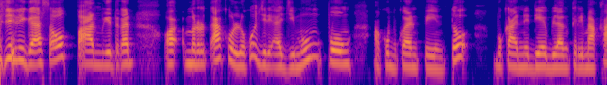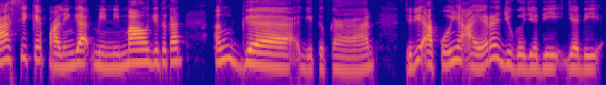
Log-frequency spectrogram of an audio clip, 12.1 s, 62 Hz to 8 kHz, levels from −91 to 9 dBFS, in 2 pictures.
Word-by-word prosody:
jadi 265 0 +2
nggak 215 -1 +4
sopan 260 -8 +2
gitu 205 +1 -3
kan. 215 +1 +2 0.2
O - - -5 0.2
menurut 215 -1 -2
aku, 270 0 +3
"Loh 190 0 -2
kok - - -3
jadi 200 -2 -6
aji 175 0 -8
mumpung?" 225 - -1 0.2
Aku 195 -1 -8
bukan 180 +1 -1
pintu, 170 - -2 0.3
bukannya 180 -1 -2
dia 180 +1 -1
bilang 175 -1 -1
terima 170 -1 -2
kasih 280 +1 +2
kek, 270 -2 -2
paling 190 0 0
nggak 225 -2 +2
minimal 195 +5 +5
gitu 230 +1 -5
kan. 245 +1 +1 0.2
Enggak, 210 -8 +3
gitu 165 +1 -12
kan. 160 +2 -7 0.2
Jadi 175 - -2
akunya 210 +5 +1
akhirnya 180 +13 +1
juga 175 -4 -6
jadi 175 0 -5
jadi, 165 -1 -4
200 Hz, 180 wpm, -24 LUFS, 175-230 Hz, 0.3 s, minimal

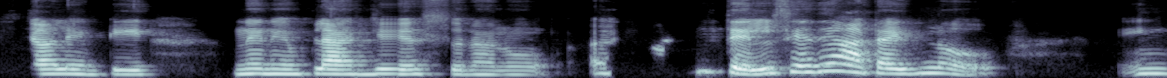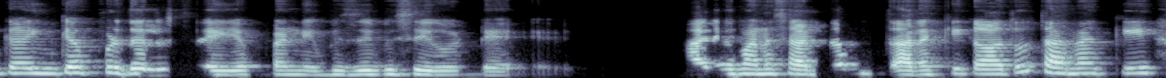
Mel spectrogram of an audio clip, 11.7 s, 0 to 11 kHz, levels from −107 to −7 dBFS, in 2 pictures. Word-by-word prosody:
ఇష్టాలేంటి? 190 -3 -2 0.6
నేనేం 195 -1 +1
ప్లాన్ 185 -2 +5
చేస్తున్నాను? 180 -3 -4 0.4
అ - - -5
ఇవన్నీ 360 -10 -14
తెలిసేదే 265 - +3
ఆ - - +8
టైంలో. 210 0 +1 0.9
ఇంకా 210 +1 -2
ఇంకెప్పుడు 235 +2 +1
తెలుస్తాయి 190 -4 -1
జేప్పండి 170 -1 -4
బిజీ 170 +1 -1
బిజీ‌గుంటే. 165 -2 -3 1.0
అదే 165 +4 0
మనసర్థం 195 -1 +1 0.2
తనకి 170 +3 +2
కాదు. 190 +6 +3
తనకి 215 -1 0
195 Hz, 105 wpm, -24 LUFS, 175-210 Hz, 1.0 s, ఆ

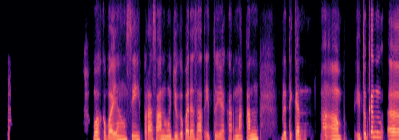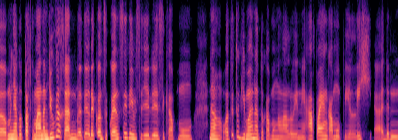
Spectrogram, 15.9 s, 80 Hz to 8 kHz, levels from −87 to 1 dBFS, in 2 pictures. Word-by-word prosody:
Mhm. - - -13 1.7
Wah, 185 -1 +3
kebayang 175 +1 +2 0.2
sih 180 -1 -1
perasaanmu 165 0 0
juga 165 -1 -2
pada 160 -1 +1
saat 165 -1 -2
itu 175 - -8
ya, 160 - -3
karena 170 +3 -4
kan 205 +1 +1 0.4
berarti 175 -3 -3
kan 205 -1 +2 0.3
heeh, 200 -3 +1 0.4
itu 210 +2 -4
kan, 285 +3 +1 0.3
eee, 185 -1 +4
menyangkut 210 +1 +5
pertemanan 205 -1 +7
juga 260 +10 +4
kan 205 - +3
berarti 190 +5 -1
ada 210 -3 +2
konsekuensi 205 +5 +1
nih, 235 - +2
bisa 205 -1 -11
jadi 195 0 0
dari 190 -1 0
sikapmu. 175 -2 -5 0.4
Nah 205 -1 +4 0.2
waktu 195 0 -3
itu - - -4
gimana 215 +2 +4
tuh 195 - -7
kamu 175 -1 -4
ngelaluinya? 155 -1 -5
Apa 190 - -1
yang 185 - -1
kamu 165 0 0
pilih? 155 +4 -7 0.3
Eee, - - -5
dan 160 0 -4
185 Hz, 160 wpm, -21 LUFS, 170-205 Hz, 1.7 s, pertemanan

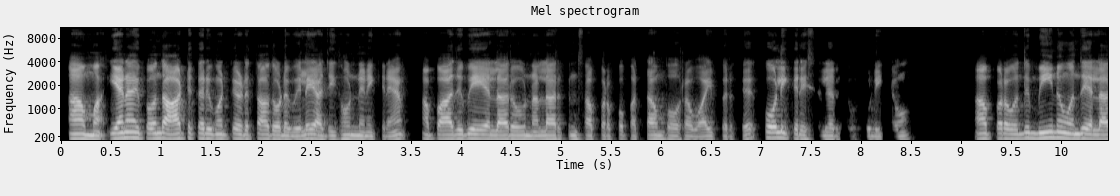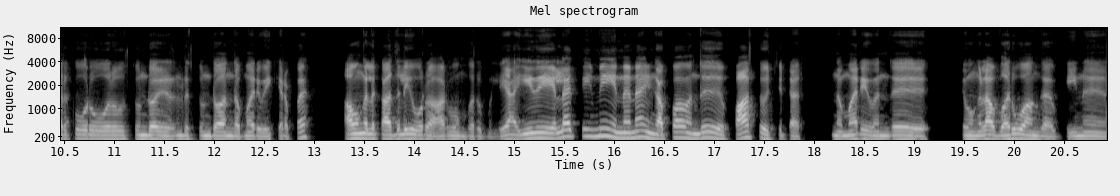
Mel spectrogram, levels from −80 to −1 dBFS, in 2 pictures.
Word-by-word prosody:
ஆமா, 125 -4 +5 0.2
ஏன்னா 160 +2 +8
இப்ப 145 -1 -6
வந்து 145 +1 +5
ஆட்டுக்கறி 140 0 +2
மட்டும் 130 +1 -1
எடுத்தா 130 +1 -2
அதோட 120 -2 0
விலை 115 +5 +2
அதிகம்னு 115 +1 -2
நினைக்கிறேன். 105 +2 -2 0.3
அப்ப 120 +1 -6
அதுவே 130 +2 +2
எல்லோரும் 120 -1 +1
நல்லாயிருக்குன்னு 115 +1 -1
சாப்பிடறப்ப, 115 +1 -6
பத்தாம 115 +1 -3
போற 110 -1 -4
வாய்ப்பிருக்கு. 105 +3 -5 0.2
கோழிக்கறி 155 -6 +2
சிலருக்கு 110 -2 -7
புடிக்கும். 105 +1 -8 0.8
அப்புறம் 140 -1 -1
வந்து 135 +4 -2
மீனும் 160 -1 +4
வந்து 135 +1 +3
எல்லோருக்கும் 125 +1 0
ஒரு 125 - -3
1 120 0 0 0.2
துண்டோ 120 0 +1
2 115 +1 -3
துண்டோ 115 0 -1
அந்த 110 -1 -1
மாரி 110 -1 -1
வைக்கிறப்ப, 105 +6 -8 0.5
அவங்களுக்கு 135 -1 +2
அதிலயும் 130 +1 0
ஒரு 115 - -2
ஆர்வம் 110 -1 -4
வரும் 100 -2 -10
இல்லையா! 110 +7 -2 0.2
இது 155 +1 +3
எல்லாத்தையுமே 200 +4 0
என்னன்னா 155 +3 +2
எங்க 130 -4 +3
அப்பா 165 0 -1
வந்து 145 +4 -1 0.3
பார்த்து 165 0 +3
வச்சுட்டாரு. 110 -4 -7 0.3
இந்த 110 - -3
மாரி 125 +2 0
வந்து 110 +1 -2 0.7
இவங்கலாம் 115 +1 +1
வருவாங்க 120 -3 +1
அப்படீன்னு 105 +4 -5
120 Hz, 160 wpm, -24 LUFS, 110-135 Hz, 0.8 s, ஏன்னா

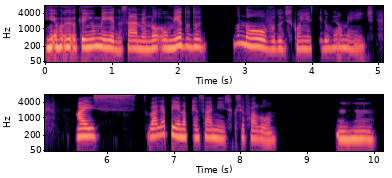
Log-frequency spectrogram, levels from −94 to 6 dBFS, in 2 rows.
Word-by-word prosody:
que 185 +1 +7
eu 185 - +5
eu 195 -2 +4
tenho 185 +2 +4
medo, 180 -7 +3
sabe? 170 0 -1
O - - -2
no 170 +3 +2
o 175 +1 0
medo 200 +3 +4
do 190 0 -1 0.5
do 260 +2 -5
novo, 200 -9 +3
do 160 0 -4
desconhecido, 165 +1 -7
realmente, 175 - -7 0.6
mas 190 - 0 0.2
vale 185 +4 0
a - - -2
pena 185 -5 +2
pensar 170 0 -5
nisso 150 -2 -5
que - - -19
você 165 - -7
falou. 140 -5 -6 1.0
Uhum. 145 0 -1
175 Hz, 155 wpm, -24 LUFS, 160-190 Hz, 1.0 s, que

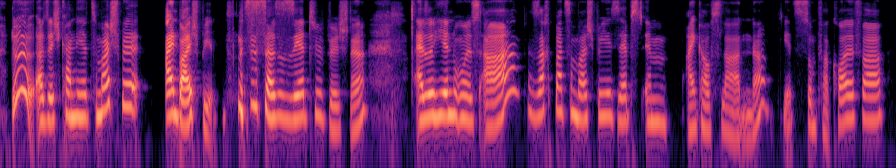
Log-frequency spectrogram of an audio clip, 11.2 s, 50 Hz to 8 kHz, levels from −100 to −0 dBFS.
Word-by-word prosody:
Nö, - - +3 0.2
also, 205 0 +2
ich 210 - -1
kann 240 -2 +2
dir 230 -1 +1
zum 245 - 0
Beispiel 320 0 +2 0.3
ein 250 +1 +8
Beispiel: 230 +3 +4 0.3
Das 280 +3 +4
ist 325 -2 +4
also 230 0 +5
sehr 225 +1 +1
typisch, 215 -11 -8
ne? 180 - -4 0.6
Also 220 +3 +4
hier 245 0 +5
in 250 0 +2
USA, 210 -6 +1 0.3
sagt 255 0 -4
man 280 -2 -2
zum 270 -3 -2
Beispiel 240 +2 -4
selbst 210 -1 -4
im 200 -1 -7 0.2
Einkaufsladen, 160 -6 -7
ne, 355 - -6 0.2
jetzt 225 - -5
zum 180 -2 -7
Verkäufer: 220 +2 -4
225 Hz, 160 wpm, -27 LUFS, 205-245 Hz, 0.6 s, ein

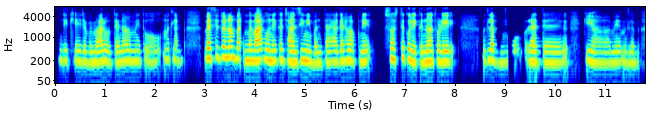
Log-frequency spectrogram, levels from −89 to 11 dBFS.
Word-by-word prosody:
देखिए, 195 -1 -7
जब 190 -1 -5
बीमार 185 +1 +1
होते 185 -2 -5
हैं 180 - -3
ना 195 +1 -2
हमें 195 -1 -6
तो 190 -2 -11
मतलब 215 -3 -9 0.5
वैसे 235 +2 +6
तो 255 +2 +5
ना 255 +1 +6
ब 235 -2 +4 0.2
बीमार 200 +1 +8
होने 205 -2 0
का 210 +1 -3
चांस 190 -2 +1
ही 210 - -1
नहीं 195 -1 +1
बनता 175 +1 -5
है 190 +1 -3
अगर 200 +1 +1
हम 205 0 -1
अपने 190 0 -3 0.3
स्वास्थ्य 230 0 0
को 225 -1 0
लेकर 180 -3 +1
ना 190 +1 +3
थोड़े 190 -1 +3 0.7
मतलब 200 -2 +1 0.3
वो 190 +1 -13
रहते 180 -1 0
हैं 175 0 -6 0.3
कि 200 -1 -2
हाँ, 175 -1 -6
हमें 180 +1 -7
मतलब 180 -1 -9
190 Hz, 190 wpm, -23 LUFS, 180-205 Hz, 0.7 s, बीमार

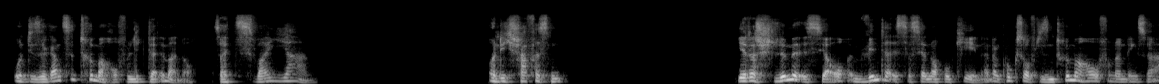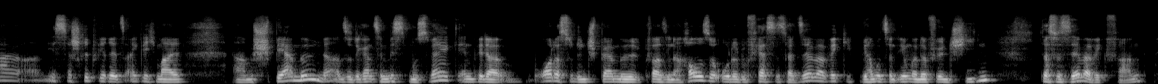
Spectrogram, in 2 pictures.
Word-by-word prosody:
und 140 -1 -2
dieser 120 0 +1
ganze 190 - -1
Trümmerhaufen 195 - -1
liegt 125 0 -5
da 115 - +2
immer - - -3
noch, - - -15 0.2
seit 115 +1 -3
2 130 +1 0
Jahren. 155 - -8 1.7
Und 145 -1 +2
ich 145 - +2
schaffe 145 0 0
es - - 0
n 135 -2 -5 1.7
ja, 155 0 +7
das 170 - +5
Schlimme 185 +8 +7
ist - - 0
ja - - +3
auch, - - -1
im 125 -2 -5
Winter 195 0 +4
ist - - -2
das 130 +1 -2
ja 130 - 0
noch 120 -1 -1
okay, 125 -1 -4
ne? - - -10
Dann - - -4
guckst - - -3
du - - +3
auf - - -5
diesen 115 0 0
Trümmerhaufen 150 -1 0
und - - -12
dann 120 -1 -5
denkst 130 -1 -4
du: 130 - -8
„Ah, 180 +2 -12
nächster 160 -5 -2
Schritt 165 +2 -4
wäre 145 - -2
jetzt 200 0 +2
eigentlich 135 -1 -7
mal, 115 -1 +2 0.5
ähm, 110 +1 -4
Sperrmüll, 185 - +2
ne? - - -2
Also, 120 0 -3
der 120 +1 -1
ganze 130 -1 -1
Mist 135 +1 +1
muss 110 +1 0
weg“. 190 +4 -1
Entweder 120 - +1 0.2
orderst 155 -1 +1
du 135 - -8
den 115 0 0
Sperrmüll 120 -2 +2
quasi 115 -3 0
nach 105 -1 -3
Hause 185 -5 +4
oder 125 -2 +2
du 115 - -5
fährst 135 +4 0
es 125 -3 -4
halt 105 - -2
selber 155 -1 0
weg. 140 -4 -4
Wir 120 - +1
haben 120 - +1
uns 135 - +2
dann - - -1
irgendwann 130 -2 +3
dafür 120 +1 +3
entschieden, 155 - -1 0.4
dass - - +2
wir - - 0
's - - -1
selber - - +4
wegfahren. - - -8
130 Hz, 215 wpm, -24 LUFS, 120-160 Hz, 1.7 s, ja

